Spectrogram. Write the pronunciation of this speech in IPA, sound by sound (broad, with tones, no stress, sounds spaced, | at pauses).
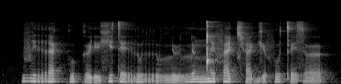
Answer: v i˥ r æ˥˨ kː u˧˩˧ k ø˩˧˩ ɾʲ ø˩˧˩ xʲ e˥ t e˧˩˧ r u˧˩˧ r u˩˧ lː ʉ˧˩˧ lː ø˥˨ ŋ͡ǃ e˥ f æ˥˨ t͡ɕʰ æ˩˧ ɡʲ œ˧˩˧ f u˥˨ tʼ e˩˧˩ z œ˩˧˩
